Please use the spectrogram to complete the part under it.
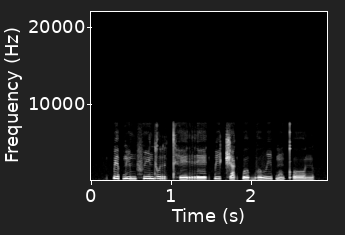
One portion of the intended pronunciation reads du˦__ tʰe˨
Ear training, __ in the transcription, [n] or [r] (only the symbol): r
